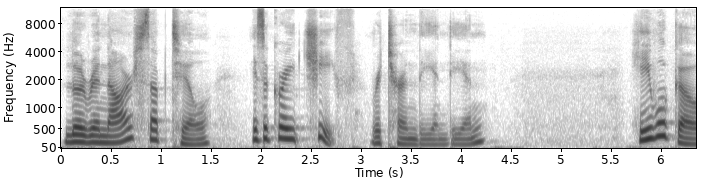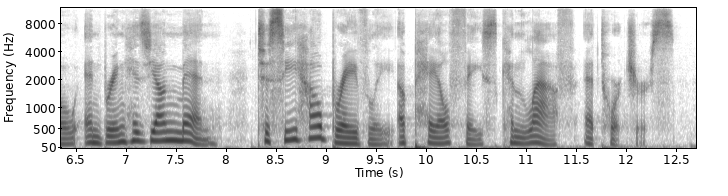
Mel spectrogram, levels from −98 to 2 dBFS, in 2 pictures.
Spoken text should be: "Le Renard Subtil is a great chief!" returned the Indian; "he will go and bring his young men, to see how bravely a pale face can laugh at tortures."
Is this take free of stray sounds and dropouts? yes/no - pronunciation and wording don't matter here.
yes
